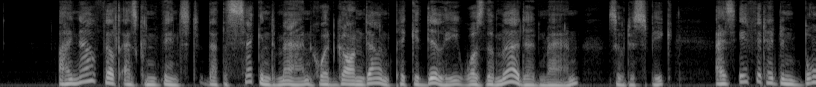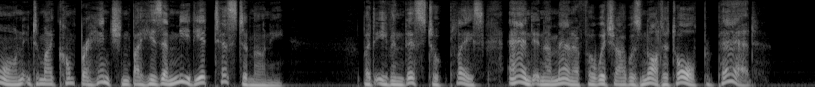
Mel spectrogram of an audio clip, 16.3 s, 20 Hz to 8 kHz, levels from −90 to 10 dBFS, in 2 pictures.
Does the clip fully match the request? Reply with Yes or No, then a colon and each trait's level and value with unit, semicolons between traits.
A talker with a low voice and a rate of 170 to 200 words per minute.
Yes: low, 125 Hz; average, 190 wpm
